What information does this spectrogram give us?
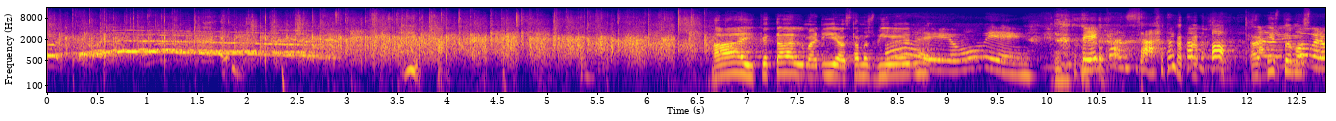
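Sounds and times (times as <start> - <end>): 
audience applause: 0.0 - 6.9
speech: 3.6 - 4.0, 6.6 - 12.7
laughter: 9.8 - 12.0.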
